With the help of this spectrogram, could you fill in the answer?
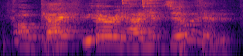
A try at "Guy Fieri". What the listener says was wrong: It's pronounced Fieri. You gotta roll that R.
